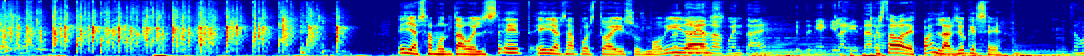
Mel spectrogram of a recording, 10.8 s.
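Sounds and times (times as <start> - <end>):
audience applause: 0.0 - 3.6
speech: 4.0 - 10.8.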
